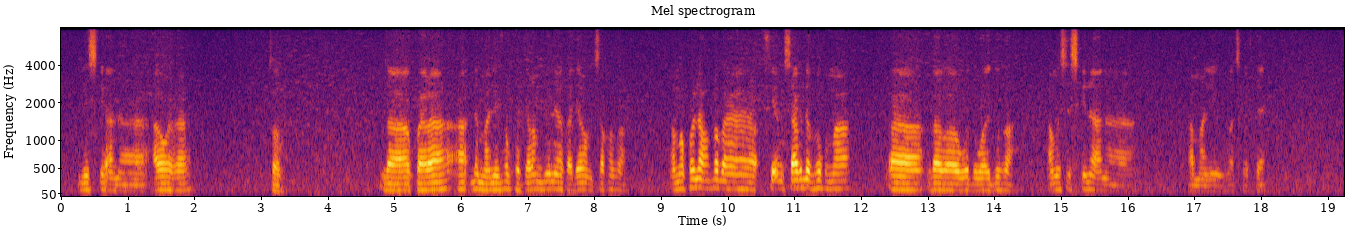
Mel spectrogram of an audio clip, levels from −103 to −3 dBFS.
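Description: Noise suppressor artifacts run through the whole clip. The suppressor treats the steady room noise, sitting about 14 dB below the speech, as something to remove band by band and frame by frame, pulling it down by about 21 dB. Between phrases the background sinks away, and under the voice it comes back up.

Speech cut by the noise suppressor occurs from 0.26 to 2.0 s, 2.99 to 3.36 s, 4.79 to 8.51 s, 9.12 to 9.92 s, 10.45 to 13.09 s, 13.63 to 16.2 s and 16.92 to 18.1 s. In each stretch the suppressor mistakes quieter parts of the speech for noise and turns them down with the background, by about 20 to 22 dB at the deepest. Soft consonants and word endings come out swallowed or faint. The affected portions add up to under a second in four of the spans and about one to one and a half seconds in the other three, from 4.79 to 8.51 s, 13.63 to 16.2 s and 16.92 to 18.1 s. The call path stops at 8 kHz, which fits a wideband codec such as G.722.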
